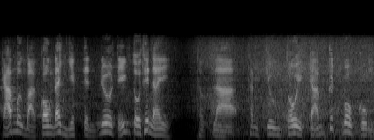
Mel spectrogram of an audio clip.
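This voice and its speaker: A man voicing a calm, honest middle-aged district magistrate in a cartoon folk tale, formal and measured. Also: mid-range voice, lo-fi sound, noisy background, close to an everyday voice. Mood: grateful.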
